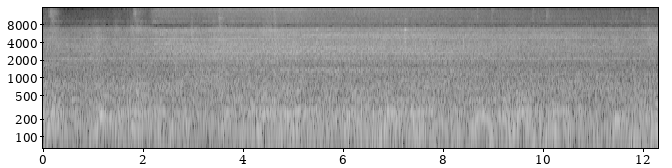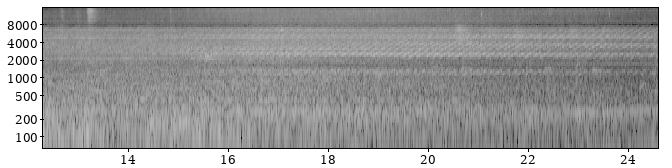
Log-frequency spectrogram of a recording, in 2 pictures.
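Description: A Southeastern electric multiple-unit train moving along the platform, giving a steady rumble of wheels on the rails that slowly fades over the second half.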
